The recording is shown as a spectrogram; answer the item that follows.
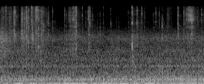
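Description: Quiet handling of a red onion at a cutting board: faint rustling with a single soft click about a second in, over a steady low room hum.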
